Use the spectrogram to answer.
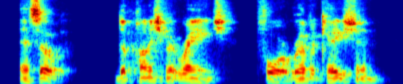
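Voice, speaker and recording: At a fairly slow pace, a man speaks with monotone, flat intonation. Room echo is audible. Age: 70s. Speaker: judge. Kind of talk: court hearing. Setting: courtroom. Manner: formal.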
